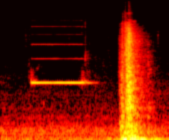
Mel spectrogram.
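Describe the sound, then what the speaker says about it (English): Microwave oven beeping once with a steady, bright electronic tone for about half a second, followed moments later by a loud thunk of the oven door opening or closing, in a home kitchen. "Sorry, that was my microwave."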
